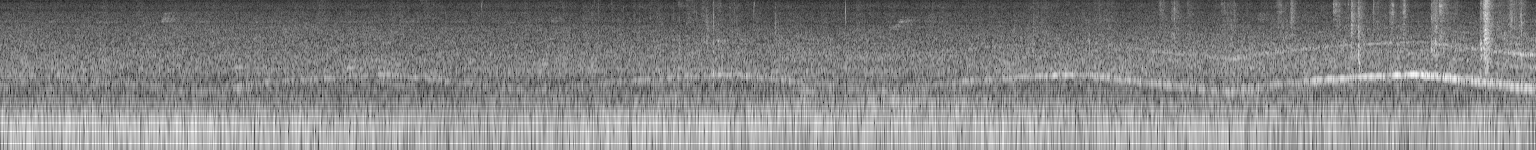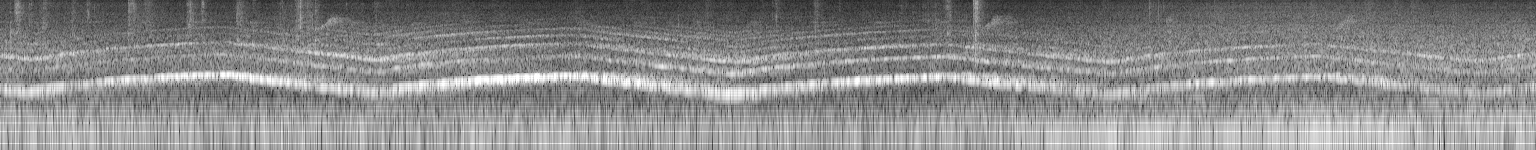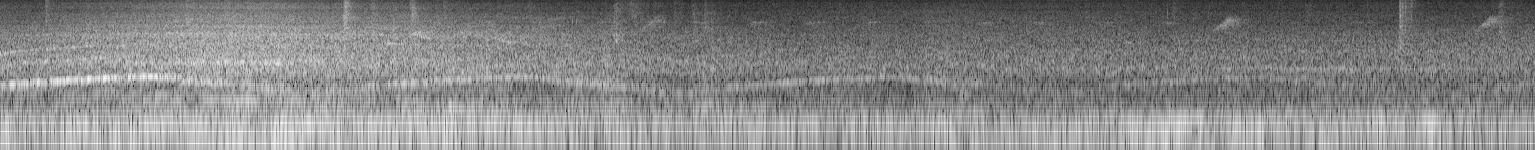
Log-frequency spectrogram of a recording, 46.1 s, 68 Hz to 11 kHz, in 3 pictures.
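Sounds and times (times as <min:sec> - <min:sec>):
low rumble of traffic: 0:00.0 - 0:46.0
siren wailing: 0:09.6 - 0:39.3.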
